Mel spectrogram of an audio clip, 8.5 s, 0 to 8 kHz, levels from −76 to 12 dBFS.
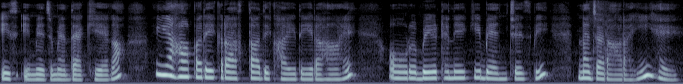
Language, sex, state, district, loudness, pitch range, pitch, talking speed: Hindi, female, Rajasthan, Jaipur, -17 LUFS, 185-235 Hz, 215 Hz, 145 wpm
